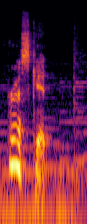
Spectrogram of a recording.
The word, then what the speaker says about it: Prescott: today I'm looking at why Prescott is pronounced Pres-kitt.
